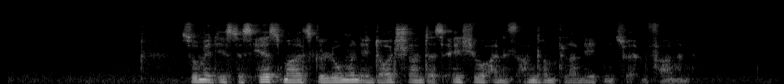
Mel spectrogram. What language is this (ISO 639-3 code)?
deu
